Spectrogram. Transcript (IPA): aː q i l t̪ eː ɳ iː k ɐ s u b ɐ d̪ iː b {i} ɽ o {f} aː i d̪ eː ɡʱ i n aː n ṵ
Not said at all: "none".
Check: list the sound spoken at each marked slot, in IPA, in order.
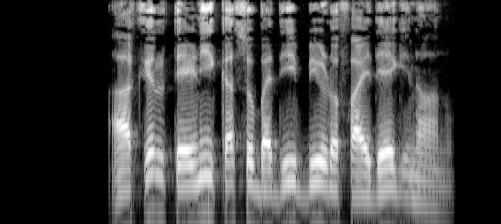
iː, f

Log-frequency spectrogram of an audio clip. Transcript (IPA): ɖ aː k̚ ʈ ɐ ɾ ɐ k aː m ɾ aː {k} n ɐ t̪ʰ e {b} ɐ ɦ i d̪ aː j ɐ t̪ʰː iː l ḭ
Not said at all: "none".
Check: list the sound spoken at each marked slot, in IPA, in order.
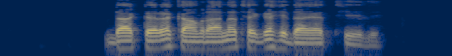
none, ɡ

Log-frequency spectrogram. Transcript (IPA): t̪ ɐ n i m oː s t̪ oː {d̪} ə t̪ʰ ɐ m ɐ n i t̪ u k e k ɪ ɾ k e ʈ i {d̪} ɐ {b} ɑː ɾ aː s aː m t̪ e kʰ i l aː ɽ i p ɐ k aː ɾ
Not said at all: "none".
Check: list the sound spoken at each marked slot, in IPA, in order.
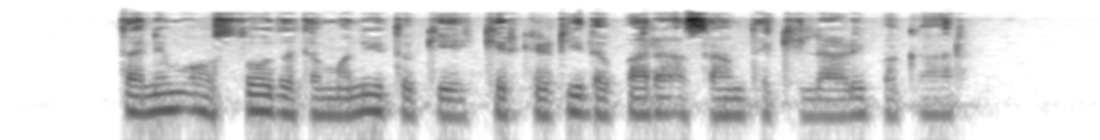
d̪, d̪, p

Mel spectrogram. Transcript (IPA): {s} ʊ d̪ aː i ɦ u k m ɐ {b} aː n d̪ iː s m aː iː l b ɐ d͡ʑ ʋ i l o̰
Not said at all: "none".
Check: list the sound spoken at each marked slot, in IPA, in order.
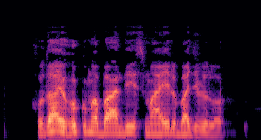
x, b

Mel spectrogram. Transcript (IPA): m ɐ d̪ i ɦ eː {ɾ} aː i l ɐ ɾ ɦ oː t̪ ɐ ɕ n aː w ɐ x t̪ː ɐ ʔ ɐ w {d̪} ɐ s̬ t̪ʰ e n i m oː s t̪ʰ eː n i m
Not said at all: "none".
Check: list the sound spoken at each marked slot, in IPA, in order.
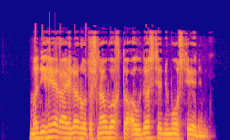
ɾ, d̪

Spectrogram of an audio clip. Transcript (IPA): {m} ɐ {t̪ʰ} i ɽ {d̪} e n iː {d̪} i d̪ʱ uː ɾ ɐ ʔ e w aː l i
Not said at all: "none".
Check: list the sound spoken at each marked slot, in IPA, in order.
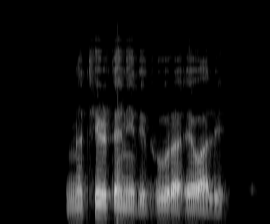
n, t̪ʰ, t̪, d̪

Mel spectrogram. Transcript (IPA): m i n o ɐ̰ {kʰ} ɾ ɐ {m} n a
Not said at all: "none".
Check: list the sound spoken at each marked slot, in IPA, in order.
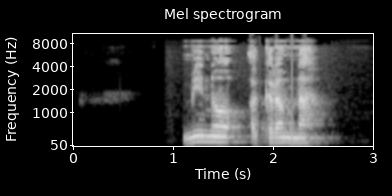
k, m

